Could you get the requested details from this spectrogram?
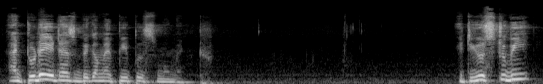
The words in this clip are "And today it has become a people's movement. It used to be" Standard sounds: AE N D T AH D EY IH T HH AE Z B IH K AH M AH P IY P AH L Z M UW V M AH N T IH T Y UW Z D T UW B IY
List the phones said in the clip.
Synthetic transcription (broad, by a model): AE N D T AH D EY IH T HH AE Z B IH K AH M AH P IY P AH L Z M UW M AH N T IH T Y UW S T UW B IY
